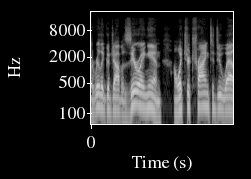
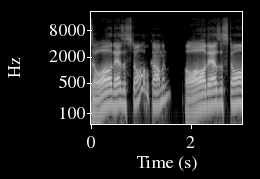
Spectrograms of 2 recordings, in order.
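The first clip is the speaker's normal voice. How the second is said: put-on terrible pitched-up Maine old sea-captain accent; 5 semitones higher than usual. Doing a bit about an old sea captain watching the skies, terrible accent. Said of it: "it's a terrible accent".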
